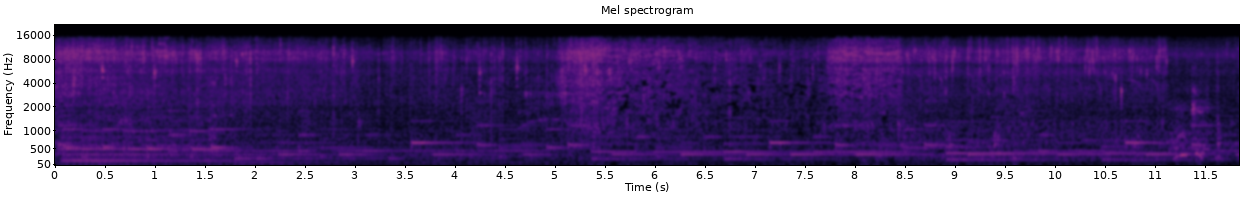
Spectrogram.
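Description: Pakoras of spiced batter sizzle and crackle steadily in hot oil, a continuous close frying hiss with occasional stirring and no talk.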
